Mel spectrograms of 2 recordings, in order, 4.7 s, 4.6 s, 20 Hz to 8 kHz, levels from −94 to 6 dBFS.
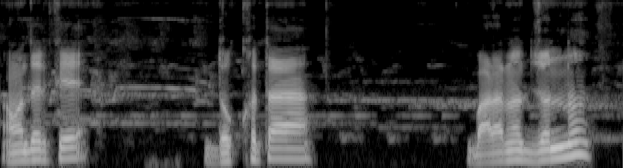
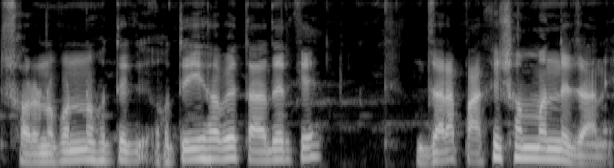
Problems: constant background noise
